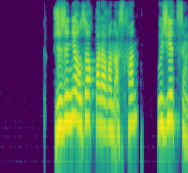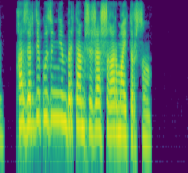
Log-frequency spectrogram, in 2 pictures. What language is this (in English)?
Kazakh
